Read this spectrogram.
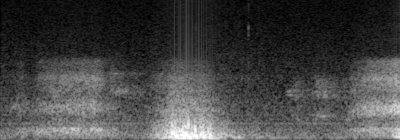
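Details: Loud, low, rattling snoring from a woman, with quiet breaths alternating with a rumble on one breath; she calls her snore very hard; snoring.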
